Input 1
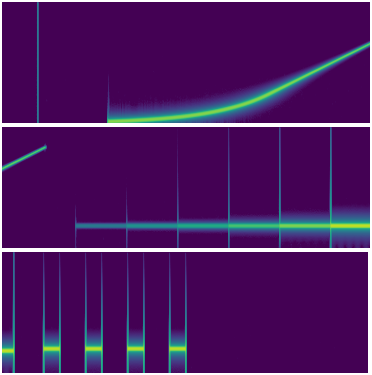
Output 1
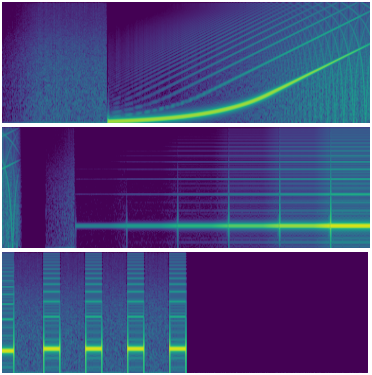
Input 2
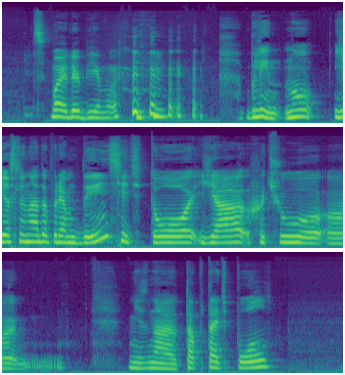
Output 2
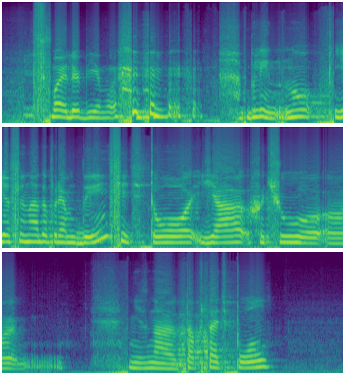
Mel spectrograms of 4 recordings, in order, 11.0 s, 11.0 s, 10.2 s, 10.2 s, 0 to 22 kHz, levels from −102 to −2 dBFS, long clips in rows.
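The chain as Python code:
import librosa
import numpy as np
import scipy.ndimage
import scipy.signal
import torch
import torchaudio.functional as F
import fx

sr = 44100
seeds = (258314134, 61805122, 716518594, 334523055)

y = fx.dead_time(x, sr, dead_ms=0.066)
y = fx.lowpass(y, sr, hz=2500.0, slope=6)
y = fx.pre_swell(y, sr, db_per_s=54.0)
y = F.gain(torch.from_numpy(y), 4.0).numpy()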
